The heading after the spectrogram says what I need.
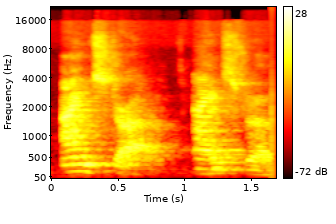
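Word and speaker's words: Eenstra: Einstra, Einstra. E-E-N, yeah, it's I've not- pronounced with an I, Yeah.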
